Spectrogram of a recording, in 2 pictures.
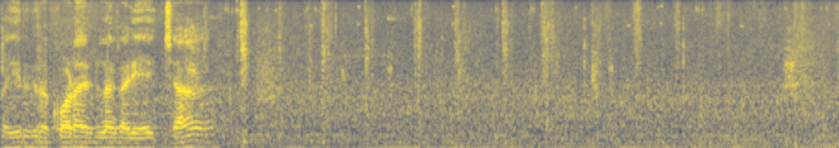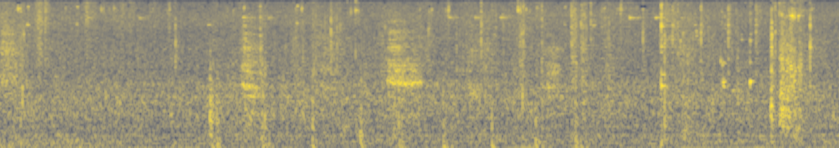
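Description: Footsteps crunch on grass and then thud on wooden floorboards.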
